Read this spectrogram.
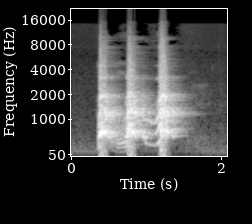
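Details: A dachshund named Scooter tries his first howl, giving three quick, harsh barks in under two seconds, each trailing into a brief sliding whine.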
